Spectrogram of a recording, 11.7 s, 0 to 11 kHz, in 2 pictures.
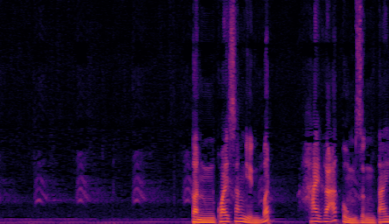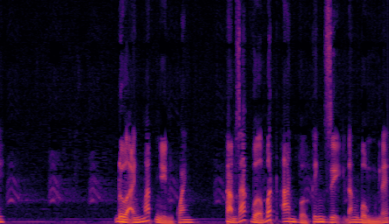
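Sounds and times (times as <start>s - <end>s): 
black crows cawing from high tree branches at night: 0.0s - 3.1s, 3.8s - 4.6s, 5.9s - 7.6s, 8.3s - 11.1s
low hum: 0.0s - 11.6s
speech: 2.9s - 6.1s, 7.6s - 11.6s.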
